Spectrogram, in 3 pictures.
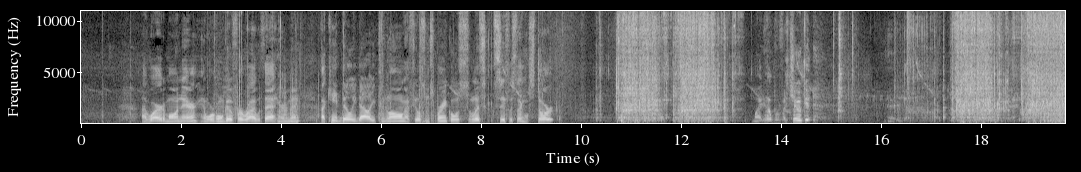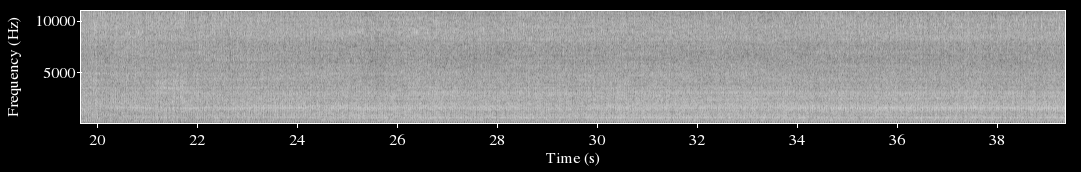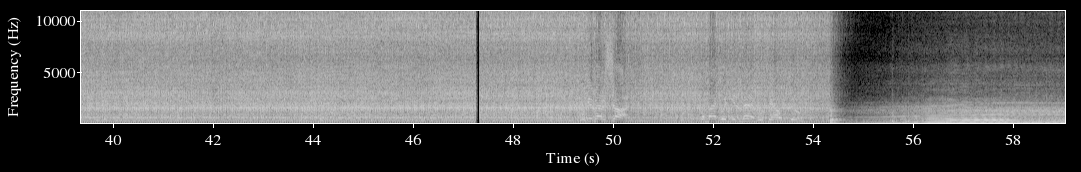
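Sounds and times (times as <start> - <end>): small engine starting and running: 10.3 - 13.3, 16.5 - 59.0.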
